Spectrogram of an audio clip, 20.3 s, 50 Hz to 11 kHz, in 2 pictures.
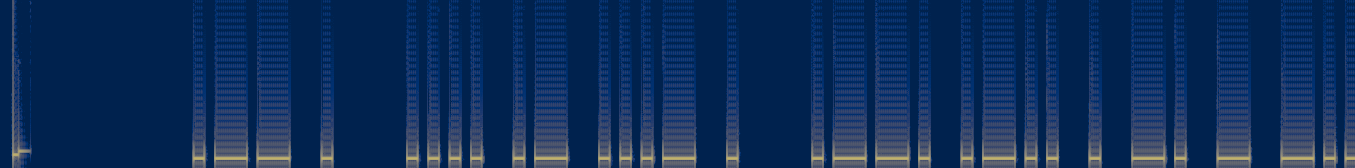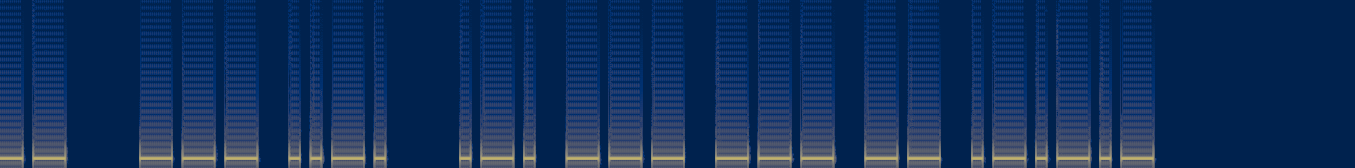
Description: Morse code, heard as a keyed tone, about 15 wpm, 700 Hz. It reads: WE HAVE PLENTY OF ROOM.
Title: Sentences from Top 1300 Words 15wpm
